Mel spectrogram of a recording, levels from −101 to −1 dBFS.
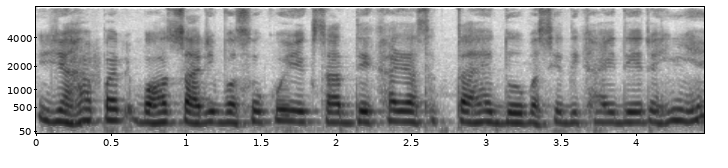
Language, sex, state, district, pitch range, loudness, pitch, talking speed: Hindi, male, Chhattisgarh, Korba, 195-215 Hz, -18 LUFS, 205 Hz, 240 wpm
